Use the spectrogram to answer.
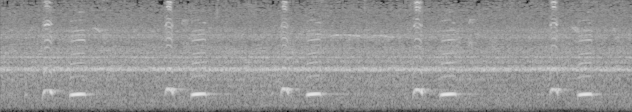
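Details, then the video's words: Cuckoo heard in Himachal Pradesh, India; five two-part calls, each a quiet higher note dropping to a louder, mellow lower hoot, spaced about every one and a half seconds, with light clicking in the background. "Cuckoo Bird Sound"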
